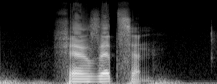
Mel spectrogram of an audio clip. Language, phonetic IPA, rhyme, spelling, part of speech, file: German, [fɛɐ̯ˈzɛt͡sn̩], -ɛt͡sn̩, versetzen, verb, De-versetzen.ogg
